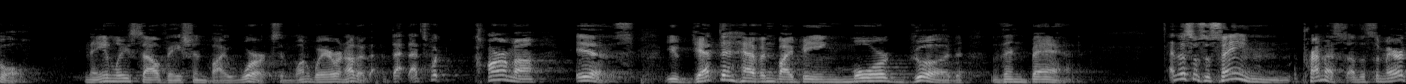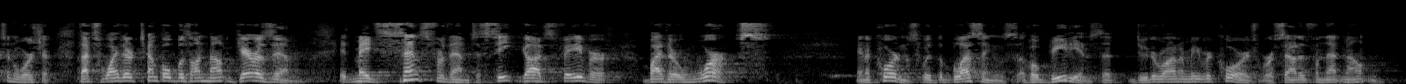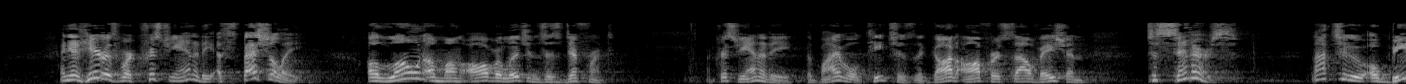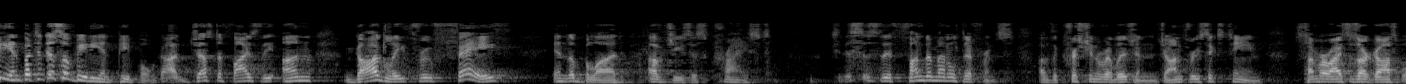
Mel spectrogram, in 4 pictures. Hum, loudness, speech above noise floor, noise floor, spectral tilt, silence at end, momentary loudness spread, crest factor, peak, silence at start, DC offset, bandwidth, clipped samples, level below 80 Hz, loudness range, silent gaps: none; -28 LUFS; 35 dB; -63 dBFS; -3 dB/octave; 0 s; 14 LU; 22 dB; -6 dBFS; 0 s; under 0.1%; 7.4 kHz; under 0.1%; -66 dBFS; 5 LU; none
